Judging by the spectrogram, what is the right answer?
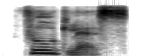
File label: "fruitless", Indian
